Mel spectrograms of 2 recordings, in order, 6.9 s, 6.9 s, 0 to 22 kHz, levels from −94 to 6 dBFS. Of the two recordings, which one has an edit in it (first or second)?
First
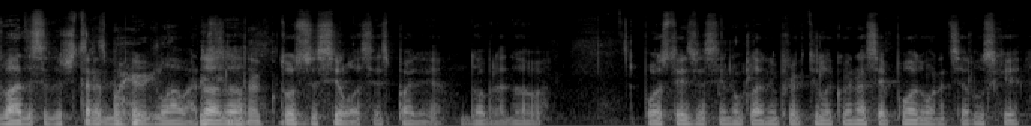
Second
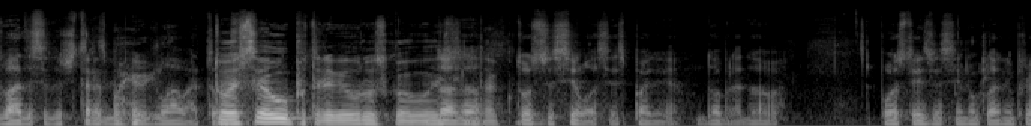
first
